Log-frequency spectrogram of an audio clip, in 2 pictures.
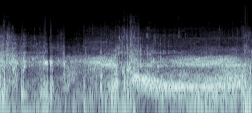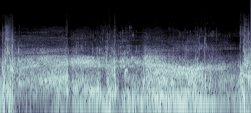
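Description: Muffled underwater rushing of water and bubbles against a submerged camera, with a low hum that slides down in pitch and then holds steady through the middle, and a few brief sharp splashing sounds.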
